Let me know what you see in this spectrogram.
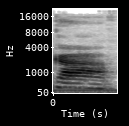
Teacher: اب ہم اگلے مخرج کی طرف چلتے ہیں جو کہ ہمارا مخرج نمبر 6 ہے۔ قاف کے مخرج سے ذرا ہٹ کر جب ہماری زبان کی جڑ منہ کی جانب تالو سے لگے تو پھر ایک حرف ادا ہوتا ہے کاف۔ کاف باریک حروف ہے اور اس کو ہم باریکی سے ہی پڑھتے ہیں۔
